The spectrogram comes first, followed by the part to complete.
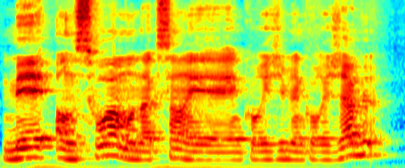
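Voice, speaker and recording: A man from Provence with a Provençal accent, a podcast guest telling stories in an animated, informal, slangy way. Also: medium pitch, quick pace. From Provence, southern France. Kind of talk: casual podcast conversation. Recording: roomy echo.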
